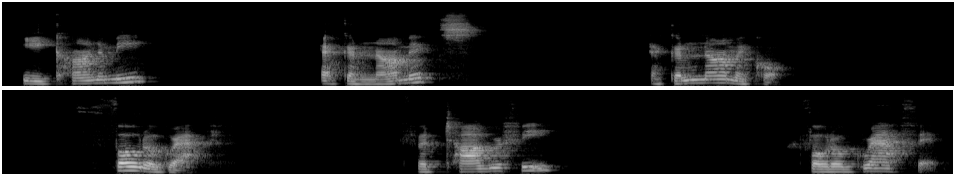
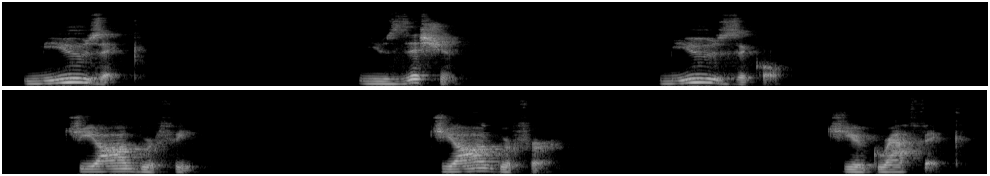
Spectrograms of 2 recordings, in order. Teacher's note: the stress shifts over to the syllable that comes right before the suffix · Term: primary stress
